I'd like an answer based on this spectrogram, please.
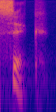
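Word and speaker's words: Sikh: new york-based sik sik Coalition said the correct pronunciation is sick siik that's true I heard a lot of seik even up in Canada but I've heard this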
